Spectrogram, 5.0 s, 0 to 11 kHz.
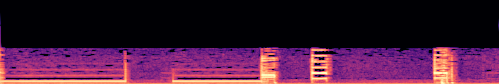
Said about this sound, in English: Okay, now we're outside. Doesn't sound like we did anything differently. Now we're going to dial star 69. And it hung up our phone. Well, that's the BAI phone system.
